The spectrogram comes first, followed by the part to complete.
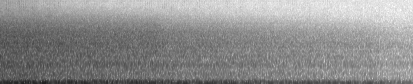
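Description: Low, noisy rumble of the outro soundtrack's deep boom dying away, fading steadily to almost nothing.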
